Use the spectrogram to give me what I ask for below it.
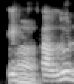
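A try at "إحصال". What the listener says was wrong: Panjang. Panjang ya, jangan dipendek. Ada alifnya.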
